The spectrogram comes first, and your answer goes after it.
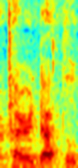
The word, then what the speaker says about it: pterodactyl: Why can't you hear a pterodactyl go to the bathroom? Why? Because the P is silent.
